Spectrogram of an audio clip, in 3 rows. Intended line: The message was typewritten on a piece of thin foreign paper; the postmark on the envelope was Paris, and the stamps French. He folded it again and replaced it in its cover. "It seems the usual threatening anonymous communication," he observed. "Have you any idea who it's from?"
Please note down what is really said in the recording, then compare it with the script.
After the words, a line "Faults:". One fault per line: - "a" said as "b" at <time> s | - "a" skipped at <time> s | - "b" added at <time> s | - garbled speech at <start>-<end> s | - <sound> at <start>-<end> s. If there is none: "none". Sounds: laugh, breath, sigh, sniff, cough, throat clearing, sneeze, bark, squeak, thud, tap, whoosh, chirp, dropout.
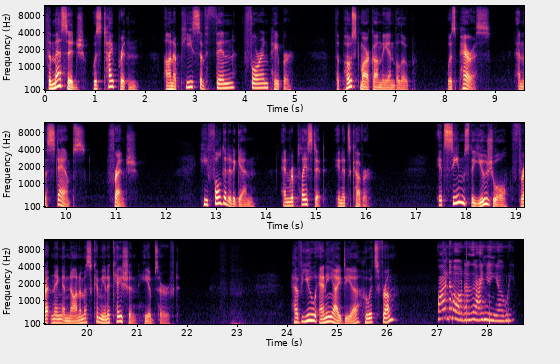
The message was typewritten on a piece of thin foreign paper; the postmark on the envelope was Paris, and the stamps French. He folded it again and replaced it in its cover. "It seems the usual threatening anonymous communication," he observed. "Have you any idea who it's from?"
Faults:
- breath at 22.6-23.2 s
- throat clearing at 27.0-28.6 s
